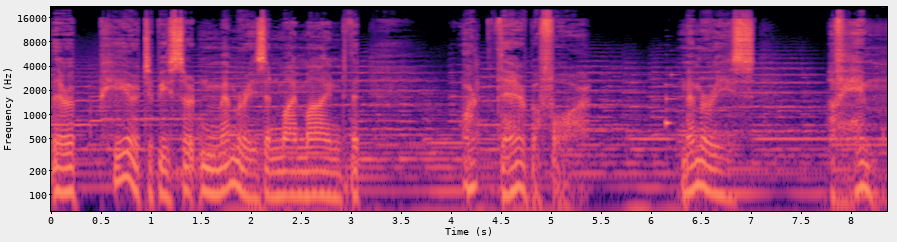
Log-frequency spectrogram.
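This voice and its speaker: A man voicing a grave, secretive wanderer in a video game, speaking in a measured, formal way. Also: fairly low pitch, close to an everyday voice. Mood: troubled. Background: game soundtrack music.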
